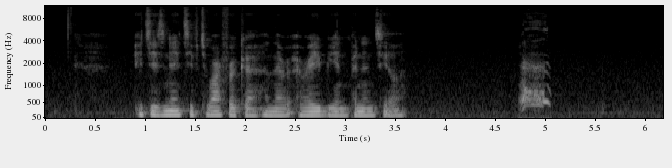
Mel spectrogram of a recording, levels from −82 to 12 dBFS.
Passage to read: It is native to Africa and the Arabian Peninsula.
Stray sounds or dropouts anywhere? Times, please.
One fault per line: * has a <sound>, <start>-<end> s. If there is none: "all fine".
* has a bark, 4.7-5.1 s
